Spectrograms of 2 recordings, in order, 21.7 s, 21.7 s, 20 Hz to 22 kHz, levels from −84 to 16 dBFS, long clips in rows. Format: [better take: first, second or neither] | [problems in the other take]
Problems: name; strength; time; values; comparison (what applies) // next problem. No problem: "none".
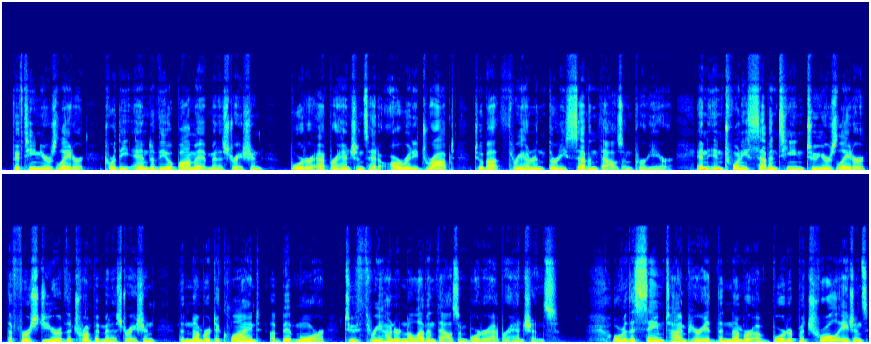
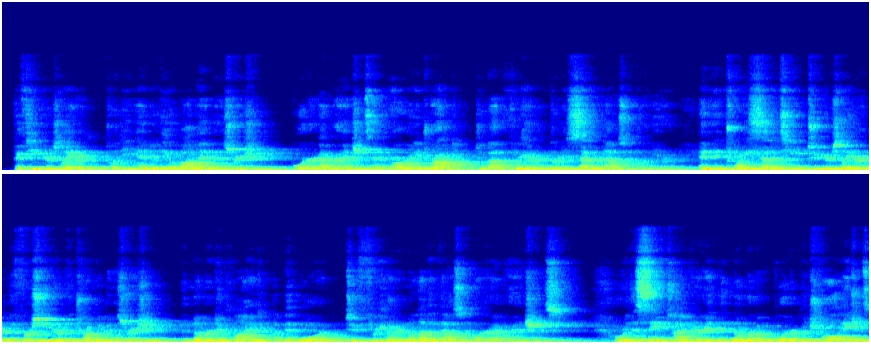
first | off-mic speech; far // room echo; strong; dies away in 2.1 s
